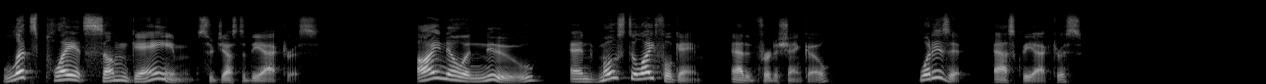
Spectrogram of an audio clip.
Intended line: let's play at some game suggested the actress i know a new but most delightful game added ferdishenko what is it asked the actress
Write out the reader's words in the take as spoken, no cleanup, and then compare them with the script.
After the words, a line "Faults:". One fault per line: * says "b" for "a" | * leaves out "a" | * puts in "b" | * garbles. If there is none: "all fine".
let's play at some game suggested the actress i know a new and most delightful game added ferdishenko what is it asked the actress
Faults:
* says "and" for "but"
